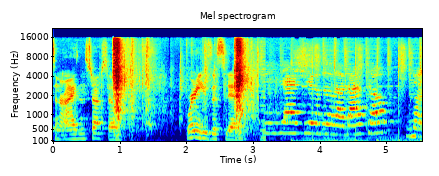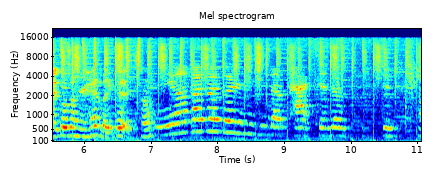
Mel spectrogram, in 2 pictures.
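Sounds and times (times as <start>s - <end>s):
background music with steady beat: 3.1s - 11.0s
toddler asking in sing-song voice: 3.2s - 5.1s, 7.0s - 10.9s.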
